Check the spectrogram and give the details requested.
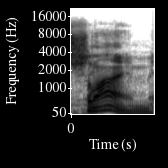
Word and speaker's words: Schleim: Yeah, it's Schleim.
